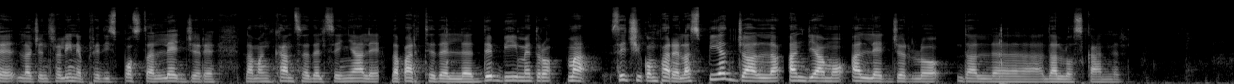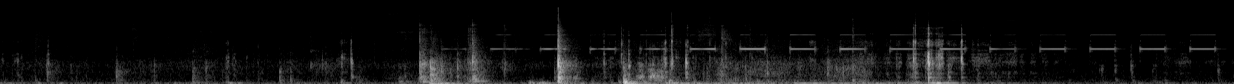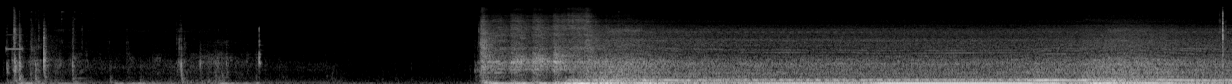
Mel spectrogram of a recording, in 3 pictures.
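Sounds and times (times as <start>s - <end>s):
dashboard warning chime beeping: 16.8s - 24.9s
car engine starting and idling: 29.5s - 37.0s.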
